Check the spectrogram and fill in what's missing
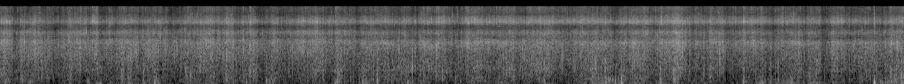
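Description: A thin, empty, transparent plastic bag is held up, pressed on a table and crumpled with both hands, whose long dark nails rub against it. It makes a steady, dense crinkling and crackling that is bright and high, with almost no low end.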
